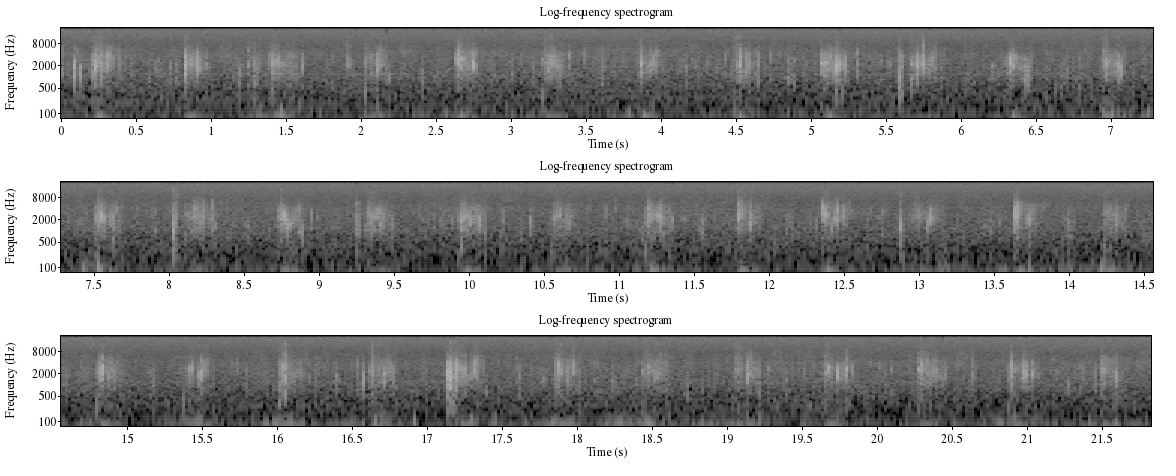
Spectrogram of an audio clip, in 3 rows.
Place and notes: Drammen, Norway, a walk on a mountain
with unfiltered winds:)
13 August 2013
